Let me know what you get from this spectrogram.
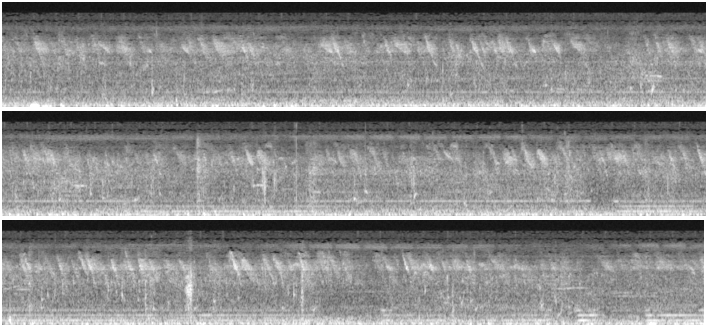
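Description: Near silence: faint lakeside ambience with thin, high bird chirps scattered throughout and a faint low hum that comes and goes.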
